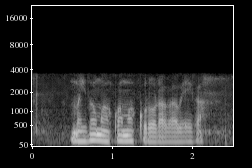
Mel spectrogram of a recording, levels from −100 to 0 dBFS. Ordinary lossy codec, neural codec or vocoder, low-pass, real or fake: none; codec, 24 kHz, 3.1 kbps, DualCodec; 3.6 kHz; fake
